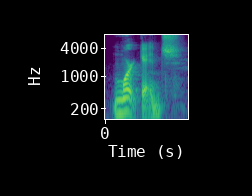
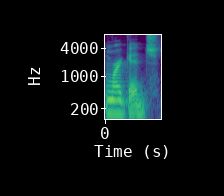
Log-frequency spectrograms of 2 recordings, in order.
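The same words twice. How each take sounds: First: The word is said in an odd way. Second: The word is said in an ordinary way. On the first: Someone else said it this way. The speaker calls it wrong. "He kept saying it like mortgage" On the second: This is how the speaker says it. The speaker calls it right. "which that's how I would say it"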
